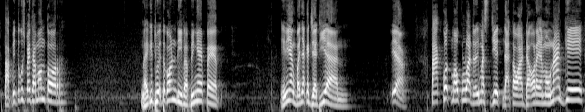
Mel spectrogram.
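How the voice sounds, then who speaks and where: Male Islamic teacher, East Javanese accent, high-pitched with big melodic swings, informal question-and-answer lecturing. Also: a bit bright. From East Java, Indonesia. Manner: asks and answers own questions, checks listeners understand. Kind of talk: informal religious lecture explaining a text line by line.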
